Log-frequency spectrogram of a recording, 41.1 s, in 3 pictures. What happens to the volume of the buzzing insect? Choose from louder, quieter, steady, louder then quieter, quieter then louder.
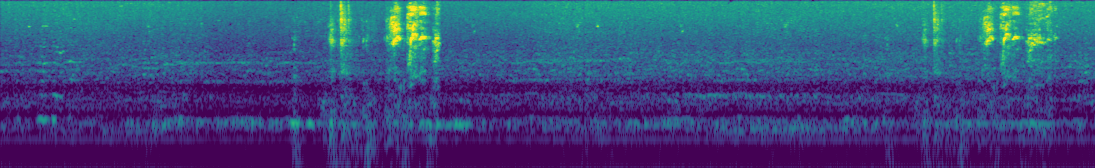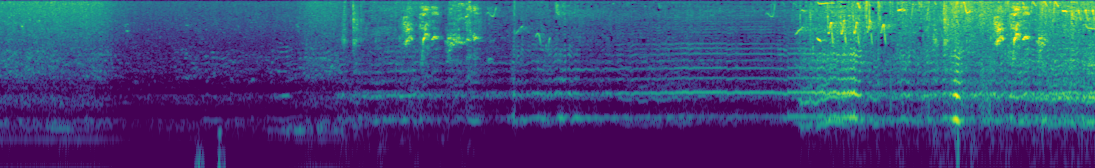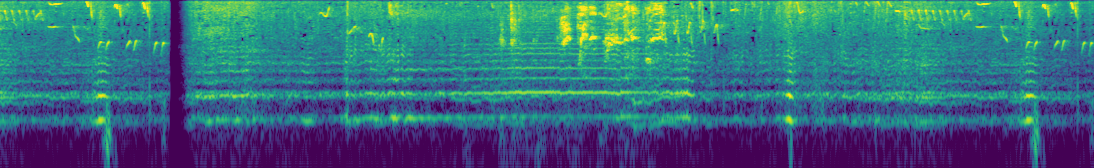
louder.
